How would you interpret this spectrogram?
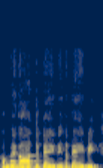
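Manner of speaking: put-on high panicked "the baby"; imitating a frightened landlord shouting; retold panicked cry. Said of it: "he's like".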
